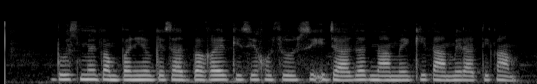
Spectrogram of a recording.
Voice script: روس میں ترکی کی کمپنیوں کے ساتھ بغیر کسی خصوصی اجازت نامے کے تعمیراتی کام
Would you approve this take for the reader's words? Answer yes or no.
no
